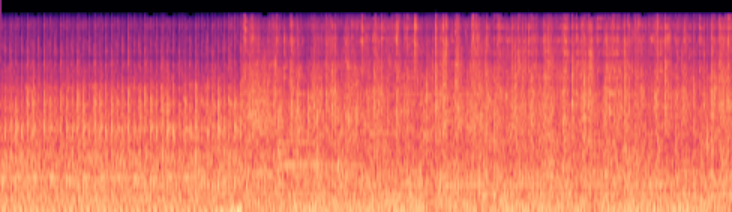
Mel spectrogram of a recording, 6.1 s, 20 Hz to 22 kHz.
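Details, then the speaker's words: Kubota B7100 tractor after replacing chipped gearbox gears and worn bearings: steady low drone with no gear whine or grinding from the gearbox; normal running. "all the gears work perfectly everything meshes together no more horrible noises in the gearbox so problem solved"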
